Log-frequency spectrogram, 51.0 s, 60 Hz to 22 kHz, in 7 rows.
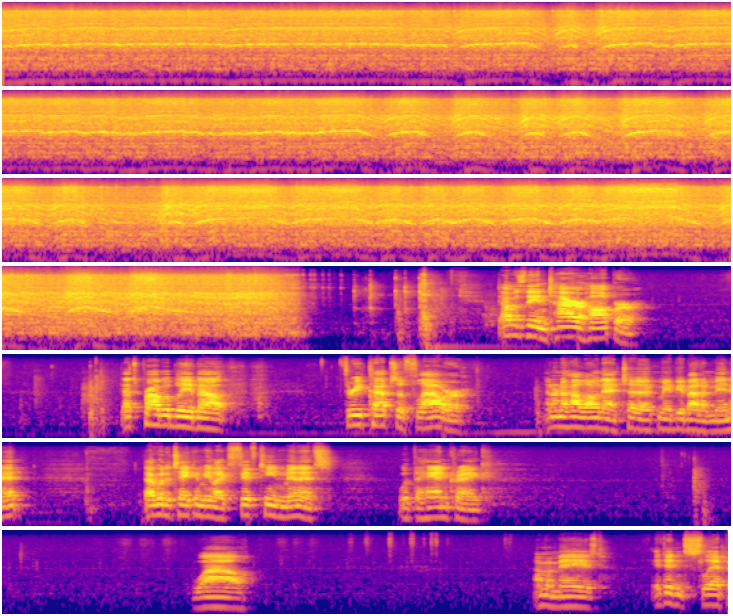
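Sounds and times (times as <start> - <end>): drill motor whine: 0.0 - 25.0
grain mill grinding: 0.0 - 25.0.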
